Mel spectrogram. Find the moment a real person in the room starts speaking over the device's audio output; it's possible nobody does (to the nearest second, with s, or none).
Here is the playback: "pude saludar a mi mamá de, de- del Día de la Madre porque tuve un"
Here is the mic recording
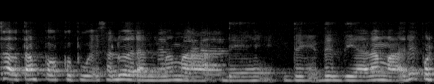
2 s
